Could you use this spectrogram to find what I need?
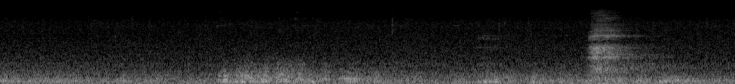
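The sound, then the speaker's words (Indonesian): Heavy rain with thunder on a late night, a dense steady wash of rain with low rumbling swells of thunder rising and fading through it, and a brighter crack near the end. “Di luar masih hujan. Terpaksa aku menunggu hujan reda.”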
